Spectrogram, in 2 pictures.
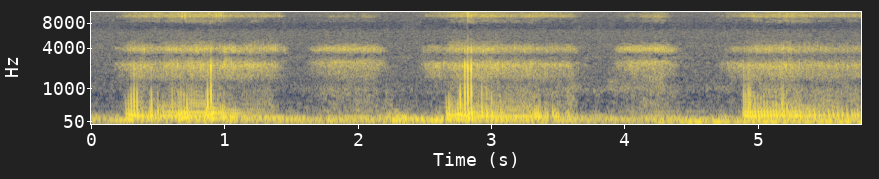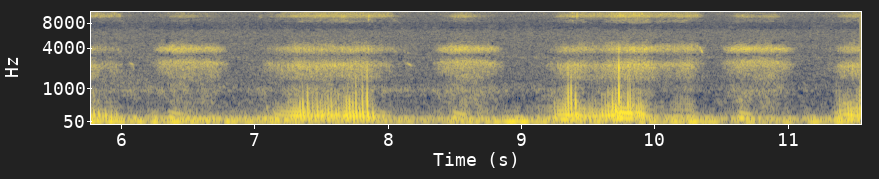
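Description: Soft, snuffly rattling breaths repeating about 28 times a minute over low background hum; snoring in a baby.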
